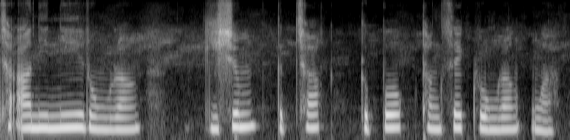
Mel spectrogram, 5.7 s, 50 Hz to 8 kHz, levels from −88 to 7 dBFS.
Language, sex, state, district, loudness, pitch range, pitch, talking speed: Garo, female, Meghalaya, North Garo Hills, -15 LUFS, 220-245 Hz, 235 Hz, 85 wpm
